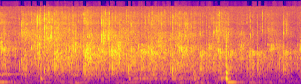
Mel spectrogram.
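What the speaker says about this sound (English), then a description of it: "Let's give General a big round of applause" Applause in a hall for a visiting General at a school event, a soft, steady patter of clapping at moderate distance, with a few voices faintly underneath.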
